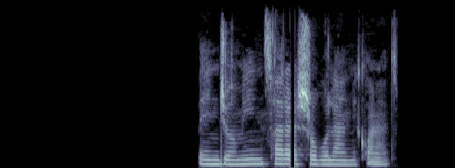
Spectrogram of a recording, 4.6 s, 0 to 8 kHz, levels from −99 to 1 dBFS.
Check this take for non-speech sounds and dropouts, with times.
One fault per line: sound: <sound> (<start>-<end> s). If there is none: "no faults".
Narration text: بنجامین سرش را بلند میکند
no faults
